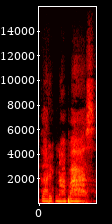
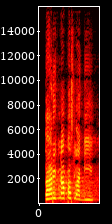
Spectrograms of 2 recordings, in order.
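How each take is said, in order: First: Soft, slow breathing cue; slow deep breath cue. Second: Said in the usual way. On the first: Shown as a demonstration. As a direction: draw it out like a long inhale. (contoh menarik napas pelan dan lembut) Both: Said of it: "Tarik napas yang dalam".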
